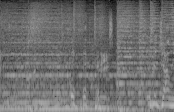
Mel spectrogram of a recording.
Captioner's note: laughing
